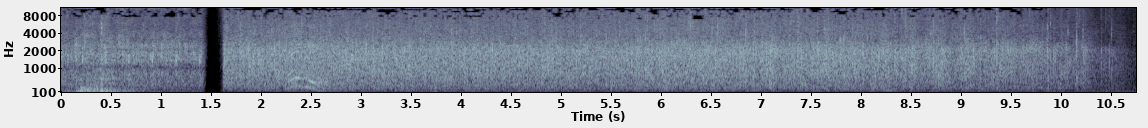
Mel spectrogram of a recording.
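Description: Audience applause after a song ends: a short stretch of clapping, a sudden moment of silence about one and a half seconds in, then steady applause that fades out near the end.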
